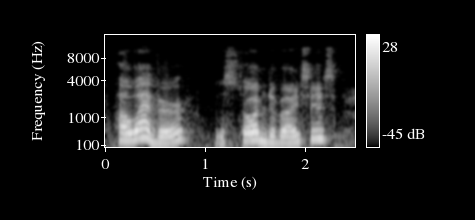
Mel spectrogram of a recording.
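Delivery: talking through a yawn. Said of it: "I can't stop yawning".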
